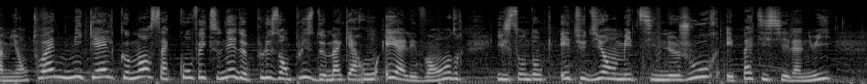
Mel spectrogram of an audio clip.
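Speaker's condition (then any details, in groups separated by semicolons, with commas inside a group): No condition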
